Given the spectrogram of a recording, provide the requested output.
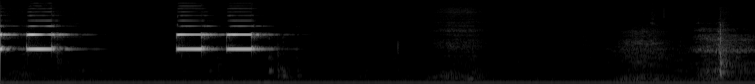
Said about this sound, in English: This is my timer that I recently got, which I love, called the Time Timer. Anyway, sorry about that.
